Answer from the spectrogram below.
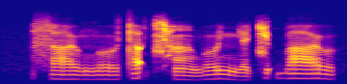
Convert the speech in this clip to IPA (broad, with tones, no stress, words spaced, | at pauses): sʰa˨ʊ̯ŋo˨ʊ̯ tä˦ʔt͡ɕʰã˨ wo˦ʊ̯ɲɛ˨ t͡ɕʊ˦ʔba˦ʊ̯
